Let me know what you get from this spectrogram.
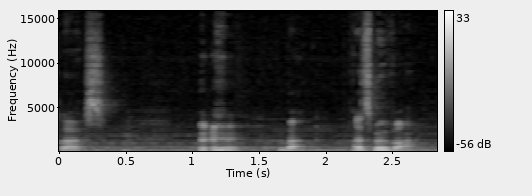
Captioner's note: ahem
